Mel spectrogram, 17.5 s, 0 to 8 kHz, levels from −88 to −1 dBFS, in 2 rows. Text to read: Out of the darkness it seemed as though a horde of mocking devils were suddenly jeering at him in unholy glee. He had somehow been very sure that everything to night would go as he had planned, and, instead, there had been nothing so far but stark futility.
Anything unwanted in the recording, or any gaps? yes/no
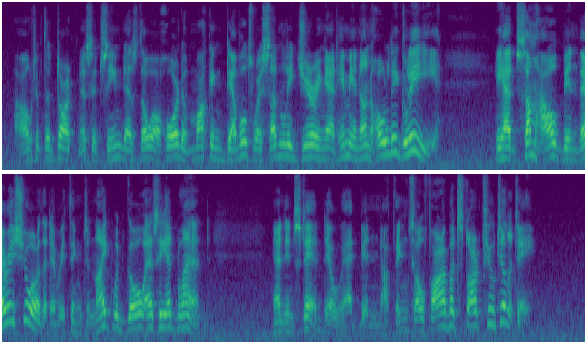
no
